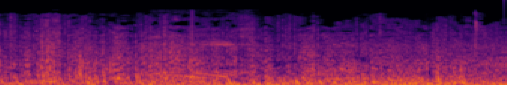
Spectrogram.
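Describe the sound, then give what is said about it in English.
An explosion's shockwave slams through the window of a car as its driver drives and films, heard as a loud, continuous roaring rush with deep rumble and hissing wind-like noise that stays steady for the whole stretch; the inside of the car is destroyed. “That's the shockwave coming through the window.”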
